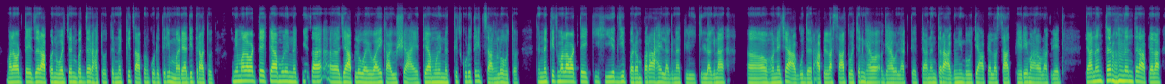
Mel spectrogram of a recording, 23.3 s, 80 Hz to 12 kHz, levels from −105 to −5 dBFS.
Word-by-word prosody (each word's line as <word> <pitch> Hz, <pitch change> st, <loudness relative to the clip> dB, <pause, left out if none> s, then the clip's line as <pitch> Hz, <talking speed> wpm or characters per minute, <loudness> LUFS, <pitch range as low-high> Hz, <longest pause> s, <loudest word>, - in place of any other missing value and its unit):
मला 140 Hz, +1 st, +3 dB
वाटतं 145 Hz, 0 st, +1 dB
आहे 145 Hz, -, +2 dB
जर 150 Hz, 0 st, +3 dB
आपण 140 Hz, +1 st, +4 dB
वचनबद्ध 140 Hz, +2 st, 0 dB
राहतो, 135 Hz, -1 st, -1 dB
तर -, -, -2 dB
नक्कीच 140 Hz, +3 st, -4 dB
आपण 130 Hz, +2 st, 0 dB
कुठे 140 Hz, -1 st, -4 dB
तरी 150 Hz, +1 st, -2 dB
मर्यादित 130 Hz, +1 st, 0 dB
राहतो 125 Hz, -1 st, 0 dB
आणि 160 Hz, +7 st, -7 dB
मला 175 Hz, +1 st, +5 dB
वाटतंय 175 Hz, 0 st, +3 dB
त्यामुळे 165 Hz, -1 st, +4 dB
नक्कीच 150 Hz, 0 st, -3 dB
अ, -, -, +5 dB, 0.3 s
अ, 145 Hz, -1 st, +1 dB
जे 150 Hz, -, +2 dB
आपलं 145 Hz, +1 st, +4 dB
वैवाहिक 135 Hz, +1 st, +1 dB
आयुष्य 130 Hz, +1 st, -1 dB
आहे, 120 Hz, +1 st, -1 dB
त्यामुळे 140 Hz, 0 st, +3 dB
नक्कीच 140 Hz, +2 st, -3 dB
कुठे 155 Hz, 0 st, -2 dB
तरी 170 Hz, 0 st, -1 dB
चांगलं 125 Hz, +2 st, -1 dB
होतं. 125 Hz, -1 st, -3 dB, 0.4 s
तर -, -, -3 dB
नक्कीच 155 Hz, +2 st, 0 dB
मला 160 Hz, 0 st, +4 dB
वाटतं 155 Hz, 0 st, +3 dB
आहे, 150 Hz, -, +2 dB
की 155 Hz, -2 st, -8 dB
ही 155 Hz, +1 st, 0 dB
एक 155 Hz, -, 0 dB
जी 160 Hz, +3 st, 0 dB
परंपरा 135 Hz, +2 st, 0 dB
आहे 140 Hz, 0 st, 0 dB
लग्नातली, 125 Hz, -1 st, -4 dB
की 130 Hz, -1 st, -4 dB
लग्ना 130 Hz, +1 st, +1 dB, 0.5 s
अ, -, -, -1 dB, 0.4 s
होण्याच्या 135 Hz, +4 st, +1 dB
अगोदर 130 Hz, +1 st, -2 dB
आपल्याला 135 Hz, +2 st, 0 dB
7 135 Hz, 0 st, -1 dB
वचन 140 Hz, +4 st, -2 dB
घ्यावं 135 Hz, 0 st, 0 dB
घ्यावं 125 Hz, 0 st, -1 dB
लागते. 125 Hz, +1 st, -6 dB
त्यानंतर 130 Hz, +1 st, -2 dB
अग्नीभोवती 125 Hz, +1 st, -1 dB
आपल्याला 130 Hz, 0 st, -2 dB
7 130 Hz, 0 st, 0 dB
फेरे 130 Hz, +2 st, -2 dB
मारावे 125 Hz, -2 st, -1 dB
लागले 125 Hz, 0 st, -5 dB
आहेत, 125 Hz, -1 st, -3 dB, 0.5 s
त्यानंतर 170 Hz, +5 st, +3 dB
मग 175 Hz, +2 st, +4 dB
नंतर 170 Hz, -1 st, +2 dB
आपल्याला 140 Hz, -1 st, +3 dB
135 Hz, 170 wpm, -25 LUFS, 130-150 Hz, 0.5 s, मला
